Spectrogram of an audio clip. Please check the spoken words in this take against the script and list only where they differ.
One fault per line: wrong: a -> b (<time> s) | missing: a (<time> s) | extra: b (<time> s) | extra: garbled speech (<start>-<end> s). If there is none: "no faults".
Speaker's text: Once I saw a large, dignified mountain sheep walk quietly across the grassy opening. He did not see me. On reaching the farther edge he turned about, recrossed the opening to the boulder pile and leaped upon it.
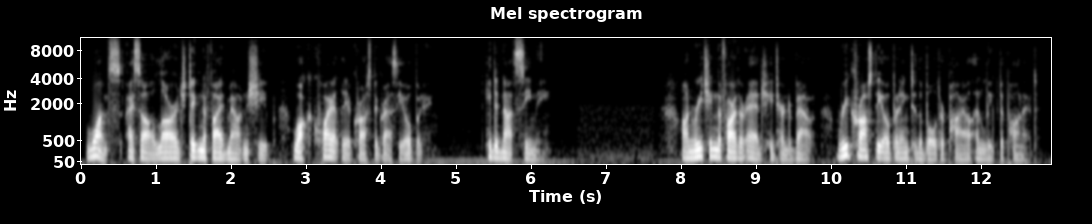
no faults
